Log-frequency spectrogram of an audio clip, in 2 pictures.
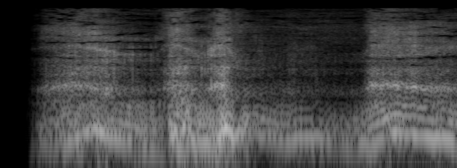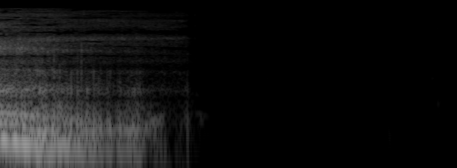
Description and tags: Me growling angrily into my mic to immitate a monster.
